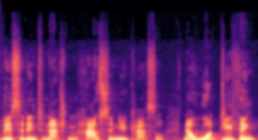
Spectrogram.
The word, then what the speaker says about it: Newcastle: I'm not from Newcastle. That's how they say it wrongly in the south. I'm from Newcastle. And that's how you say it.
